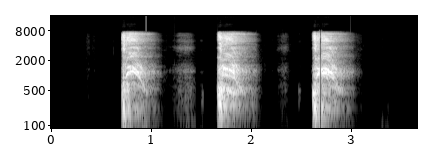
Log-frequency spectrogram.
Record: {"three_cough_length": "3.7 s", "three_cough_amplitude": 27454, "three_cough_signal_mean_std_ratio": 0.36, "survey_phase": "beta (2021-08-13 to 2022-03-07)", "age": "45-64", "gender": "Male", "wearing_mask": "No", "symptom_none": true, "smoker_status": "Never smoked", "respiratory_condition_asthma": false, "respiratory_condition_other": false, "recruitment_source": "REACT", "submission_delay": "1 day", "covid_test_result": "Negative", "covid_test_method": "RT-qPCR", "influenza_a_test_result": "Negative", "influenza_b_test_result": "Negative"}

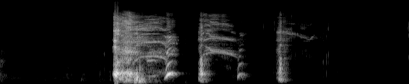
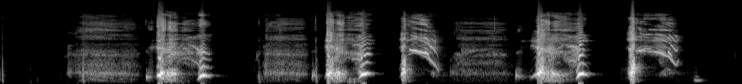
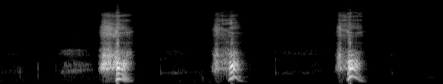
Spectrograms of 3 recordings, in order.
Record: {"cough_length": "4.1 s", "cough_amplitude": 32768, "cough_signal_mean_std_ratio": 0.3, "three_cough_length": "7.4 s", "three_cough_amplitude": 32768, "three_cough_signal_mean_std_ratio": 0.38, "exhalation_length": "4.4 s", "exhalation_amplitude": 32768, "exhalation_signal_mean_std_ratio": 0.28, "survey_phase": "alpha (2021-03-01 to 2021-08-12)", "age": "18-44", "gender": "Female", "wearing_mask": "No", "symptom_cough_any": true, "symptom_new_continuous_cough": true, "symptom_fatigue": true, "symptom_fever_high_temperature": true, "symptom_headache": true, "symptom_change_to_sense_of_smell_or_taste": true, "symptom_loss_of_taste": true, "smoker_status": "Never smoked", "respiratory_condition_asthma": true, "respiratory_condition_other": false, "recruitment_source": "Test and Trace", "submission_delay": "2 days", "covid_test_result": "Positive", "covid_test_method": "LFT"}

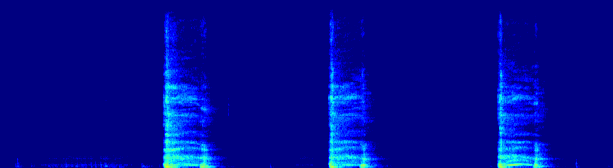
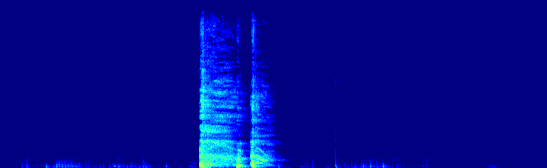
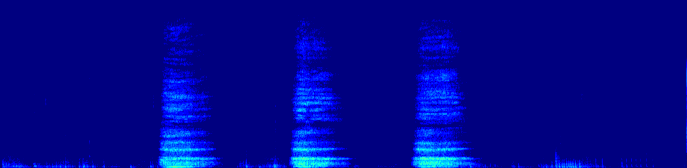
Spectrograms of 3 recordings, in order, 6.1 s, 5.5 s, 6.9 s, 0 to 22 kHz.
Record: {"three_cough_length": "6.1 s", "three_cough_amplitude": 3928, "three_cough_signal_mean_std_ratio": 0.33, "cough_length": "5.5 s", "cough_amplitude": 7206, "cough_signal_mean_std_ratio": 0.25, "exhalation_length": "6.9 s", "exhalation_amplitude": 912, "exhalation_signal_mean_std_ratio": 0.41, "survey_phase": "beta (2021-08-13 to 2022-03-07)", "age": "45-64", "gender": "Male", "wearing_mask": "No", "symptom_cough_any": true, "symptom_runny_or_blocked_nose": true, "symptom_sore_throat": true, "symptom_fatigue": true, "symptom_headache": true, "symptom_change_to_sense_of_smell_or_taste": true, "symptom_onset": "5 days", "smoker_status": "Never smoked", "respiratory_condition_asthma": false, "respiratory_condition_other": false, "recruitment_source": "Test and Trace", "submission_delay": "2 days", "covid_test_result": "Positive", "covid_test_method": "RT-qPCR", "covid_ct_value": 16.9, "covid_ct_gene": "ORF1ab gene", "covid_ct_mean": 17.5, "covid_viral_load": "1900000 copies/ml", "covid_viral_load_category": "High viral load (>1M copies/ml)"}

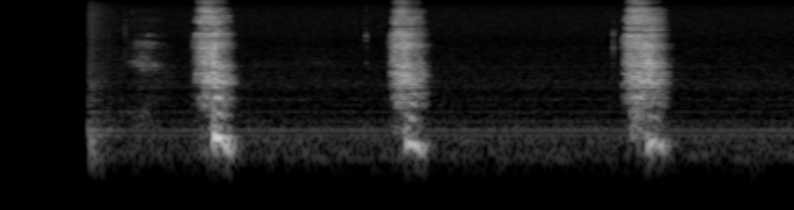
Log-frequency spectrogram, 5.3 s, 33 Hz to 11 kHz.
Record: {"exhalation_length": "5.3 s", "exhalation_amplitude": 14264, "exhalation_signal_mean_std_ratio": 0.3, "survey_phase": "beta (2021-08-13 to 2022-03-07)", "age": "45-64", "gender": "Female", "wearing_mask": "No", "symptom_none": true, "smoker_status": "Never smoked", "respiratory_condition_asthma": false, "respiratory_condition_other": false, "recruitment_source": "REACT", "submission_delay": "1 day", "covid_test_result": "Negative", "covid_test_method": "RT-qPCR"}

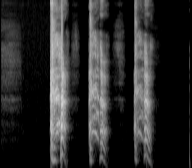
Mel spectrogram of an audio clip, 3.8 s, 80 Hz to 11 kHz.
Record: {"three_cough_length": "3.8 s", "three_cough_amplitude": 32767, "three_cough_signal_mean_std_ratio": 0.31, "survey_phase": "beta (2021-08-13 to 2022-03-07)", "age": "65+", "gender": "Male", "wearing_mask": "No", "symptom_none": true, "smoker_status": "Ex-smoker", "respiratory_condition_asthma": false, "respiratory_condition_other": false, "recruitment_source": "REACT", "submission_delay": "2 days", "covid_test_result": "Negative", "covid_test_method": "RT-qPCR", "influenza_a_test_result": "Negative", "influenza_b_test_result": "Negative"}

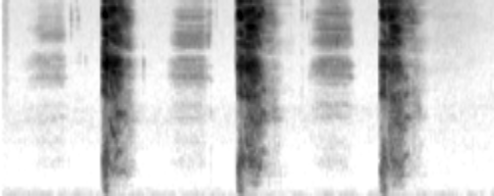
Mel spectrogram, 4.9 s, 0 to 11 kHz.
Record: {"three_cough_length": "4.9 s", "three_cough_amplitude": 7324, "three_cough_signal_mean_std_ratio": 0.32, "survey_phase": "beta (2021-08-13 to 2022-03-07)", "age": "45-64", "gender": "Female", "wearing_mask": "No", "symptom_none": true, "smoker_status": "Ex-smoker", "respiratory_condition_asthma": false, "respiratory_condition_other": true, "recruitment_source": "REACT", "submission_delay": "1 day", "covid_test_result": "Negative", "covid_test_method": "RT-qPCR"}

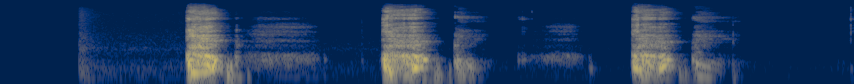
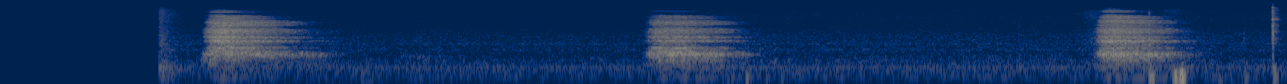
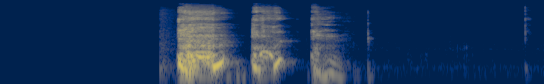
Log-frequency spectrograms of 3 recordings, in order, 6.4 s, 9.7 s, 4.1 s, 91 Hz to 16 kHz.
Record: {"three_cough_length": "6.4 s", "three_cough_amplitude": 24239, "three_cough_signal_mean_std_ratio": 0.3, "exhalation_length": "9.7 s", "exhalation_amplitude": 3829, "exhalation_signal_mean_std_ratio": 0.37, "cough_length": "4.1 s", "cough_amplitude": 26719, "cough_signal_mean_std_ratio": 0.31, "survey_phase": "beta (2021-08-13 to 2022-03-07)", "age": "45-64", "gender": "Male", "wearing_mask": "No", "symptom_cough_any": true, "symptom_runny_or_blocked_nose": true, "symptom_fatigue": true, "symptom_fever_high_temperature": true, "symptom_headache": true, "symptom_change_to_sense_of_smell_or_taste": true, "symptom_other": true, "smoker_status": "Ex-smoker", "respiratory_condition_asthma": false, "respiratory_condition_other": false, "recruitment_source": "Test and Trace", "submission_delay": "1 day", "covid_test_result": "Positive", "covid_test_method": "RT-qPCR", "covid_ct_value": 22.0, "covid_ct_gene": "ORF1ab gene"}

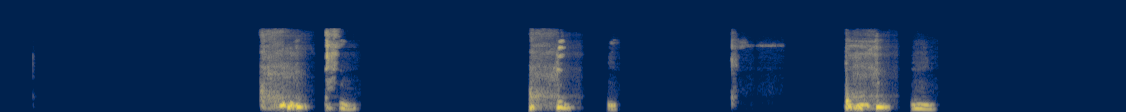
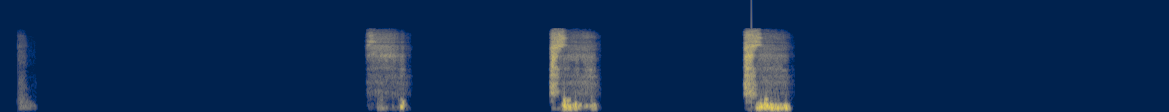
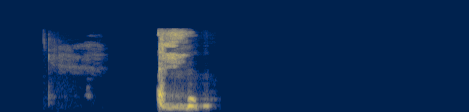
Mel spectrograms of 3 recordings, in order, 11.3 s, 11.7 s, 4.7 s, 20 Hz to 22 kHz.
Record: {"three_cough_length": "11.3 s", "three_cough_amplitude": 27283, "three_cough_signal_mean_std_ratio": 0.26, "exhalation_length": "11.7 s", "exhalation_amplitude": 25825, "exhalation_signal_mean_std_ratio": 0.21, "cough_length": "4.7 s", "cough_amplitude": 28478, "cough_signal_mean_std_ratio": 0.23, "survey_phase": "beta (2021-08-13 to 2022-03-07)", "age": "65+", "gender": "Female", "wearing_mask": "No", "symptom_none": true, "smoker_status": "Ex-smoker", "respiratory_condition_asthma": false, "respiratory_condition_other": false, "recruitment_source": "REACT", "submission_delay": "2 days", "covid_test_result": "Negative", "covid_test_method": "RT-qPCR", "influenza_a_test_result": "Unknown/Void", "influenza_b_test_result": "Unknown/Void"}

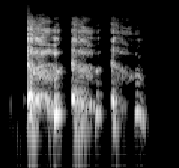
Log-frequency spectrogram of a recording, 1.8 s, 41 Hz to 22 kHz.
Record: {"cough_length": "1.8 s", "cough_amplitude": 32768, "cough_signal_mean_std_ratio": 0.45, "survey_phase": "beta (2021-08-13 to 2022-03-07)", "age": "18-44", "gender": "Female", "wearing_mask": "No", "symptom_cough_any": true, "symptom_runny_or_blocked_nose": true, "symptom_onset": "2 days", "smoker_status": "Never smoked", "respiratory_condition_asthma": false, "respiratory_condition_other": false, "recruitment_source": "Test and Trace", "submission_delay": "1 day", "covid_test_result": "Positive", "covid_test_method": "LAMP"}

